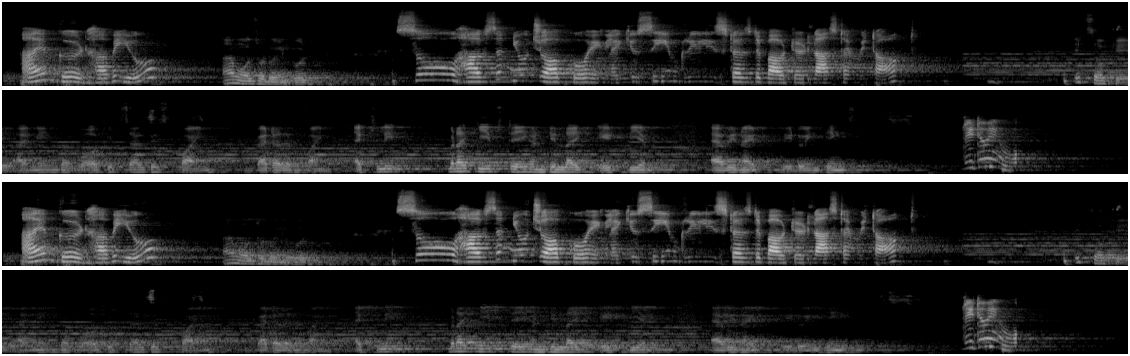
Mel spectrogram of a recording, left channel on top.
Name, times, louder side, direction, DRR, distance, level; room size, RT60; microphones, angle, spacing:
voice 1, 0.2-1.6 3.9-9.0 20.9-21.4, right 3 dB, 15° right, 16 dB, 0.3 m, -27 dB
voice 2, 2.2-3.1 9.9-10.0 10.7-13.4 13.7-15.3 15.7-17.8 18.3-19.8, left 3 dB, 75° left, 5 dB, 0.8 m, -37 dB
sound 1, 9.6-18.2, left 2 dB, 15° left, 4.3 m, -51 dB
20.0 x 13.5 x 5.0 m, 2.8 s
head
